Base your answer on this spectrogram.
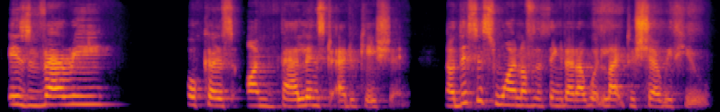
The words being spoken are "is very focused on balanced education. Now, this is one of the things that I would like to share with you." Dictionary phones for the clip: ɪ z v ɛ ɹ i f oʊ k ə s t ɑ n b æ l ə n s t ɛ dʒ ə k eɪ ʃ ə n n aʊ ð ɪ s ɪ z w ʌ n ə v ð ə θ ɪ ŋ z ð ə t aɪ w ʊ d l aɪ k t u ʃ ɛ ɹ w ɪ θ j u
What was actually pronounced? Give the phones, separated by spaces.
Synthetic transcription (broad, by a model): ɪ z v ɛ ɹ i f oʊ k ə s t ɑ n b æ l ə n s t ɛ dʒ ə k eɪ ʃ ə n n aʊ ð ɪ s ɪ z w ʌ n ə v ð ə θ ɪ ŋ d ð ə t aɪ w ʊ d l aɪ k t u ʃ ɛ w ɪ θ j u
